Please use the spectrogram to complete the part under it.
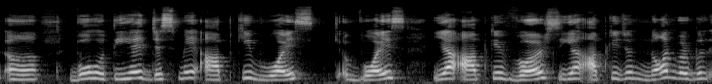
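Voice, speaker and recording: Woman, somewhat high voice, sales trainer, code-switching, hesitant fillers. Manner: mixes English phrases into Urdu-Hindi, frequent fillers. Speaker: sales and customer service trainer. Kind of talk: instructional talk.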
